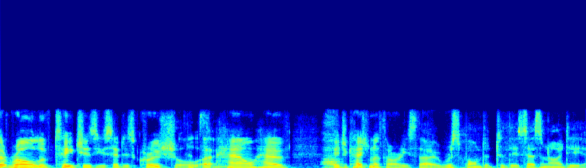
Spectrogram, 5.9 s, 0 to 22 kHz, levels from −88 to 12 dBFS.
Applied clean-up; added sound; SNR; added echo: none; Breathing; 17 dB; none.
